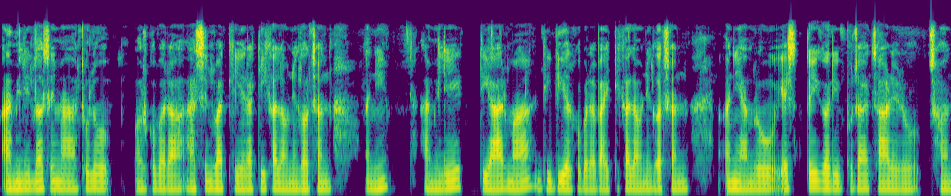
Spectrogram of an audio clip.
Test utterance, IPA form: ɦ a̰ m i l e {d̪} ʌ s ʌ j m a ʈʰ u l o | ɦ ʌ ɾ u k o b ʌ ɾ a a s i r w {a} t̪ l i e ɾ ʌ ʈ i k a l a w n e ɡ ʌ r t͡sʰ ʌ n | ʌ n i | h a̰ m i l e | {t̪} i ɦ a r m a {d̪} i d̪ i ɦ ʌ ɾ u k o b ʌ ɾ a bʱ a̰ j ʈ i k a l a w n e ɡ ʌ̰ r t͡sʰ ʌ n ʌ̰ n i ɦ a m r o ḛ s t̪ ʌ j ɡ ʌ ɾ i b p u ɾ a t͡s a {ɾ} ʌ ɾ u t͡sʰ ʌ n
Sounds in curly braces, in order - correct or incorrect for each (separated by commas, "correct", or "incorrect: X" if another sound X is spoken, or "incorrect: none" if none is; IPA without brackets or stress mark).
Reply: correct, correct, correct, correct, incorrect: ɽ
